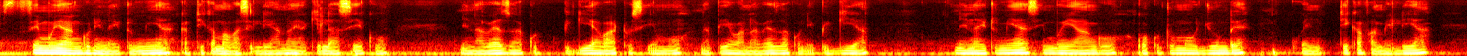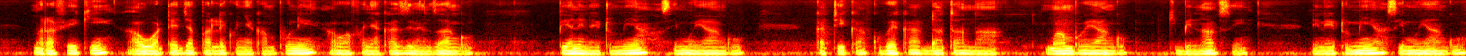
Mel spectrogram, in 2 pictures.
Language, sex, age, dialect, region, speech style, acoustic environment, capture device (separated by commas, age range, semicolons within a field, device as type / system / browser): Swahili, male, 18-24, Kenya - Nairobi Sheng-influenced, Kenya, focused; relaxed, nature, mobile / Linux / Chrome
